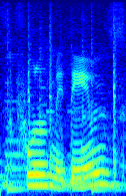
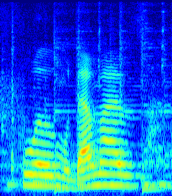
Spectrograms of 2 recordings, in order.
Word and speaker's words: Ful medames: So that dish is full medames or full mudamas. The pronunciation varies depending on where you're coming from.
